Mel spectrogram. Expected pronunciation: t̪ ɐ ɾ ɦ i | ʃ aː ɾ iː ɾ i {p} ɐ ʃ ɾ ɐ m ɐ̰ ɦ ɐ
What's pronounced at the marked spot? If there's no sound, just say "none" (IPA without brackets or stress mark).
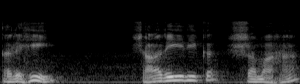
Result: k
